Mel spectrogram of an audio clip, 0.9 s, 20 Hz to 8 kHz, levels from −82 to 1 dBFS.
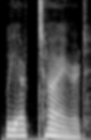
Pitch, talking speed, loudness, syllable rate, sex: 110 Hz, 195 wpm, -15 LUFS, 6.2 syllables/s, male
